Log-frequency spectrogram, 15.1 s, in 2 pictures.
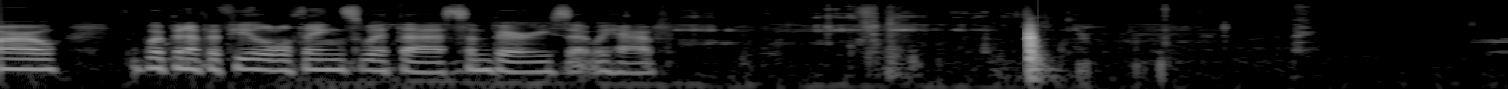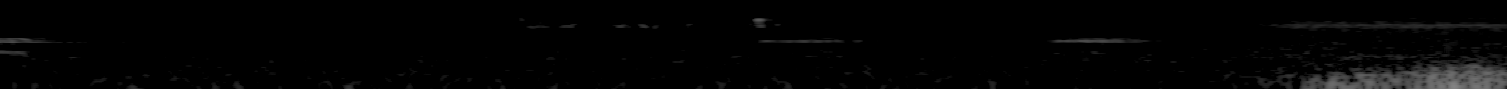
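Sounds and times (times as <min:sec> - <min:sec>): faint distant bird calls: 0:03.3 - 0:13.8.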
